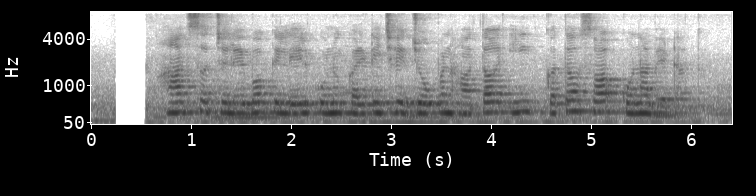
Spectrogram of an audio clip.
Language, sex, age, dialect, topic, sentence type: Maithili, female, 18-24, Southern/Standard, agriculture, question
